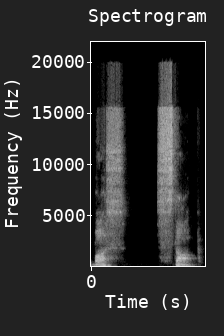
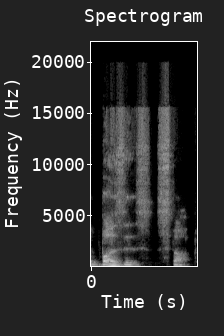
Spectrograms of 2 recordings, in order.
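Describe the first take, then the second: First: 'Bus' and 'stop' join with no extra syllable. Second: An extra syllable is added after 'bus'. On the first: The speaker calls it right. "He couldn't say bus stop" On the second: The speaker calls it wrong. "He says the buses stop"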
